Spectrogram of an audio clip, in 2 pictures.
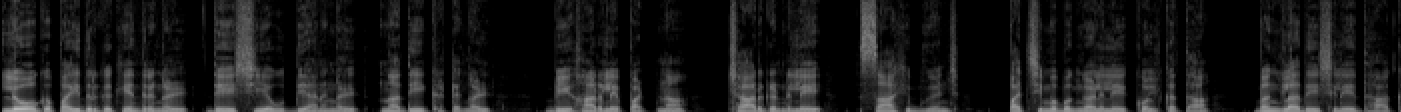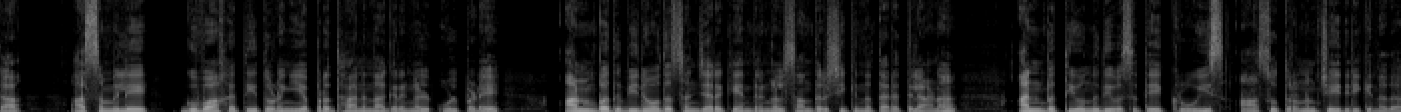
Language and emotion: Malayalam, neutral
